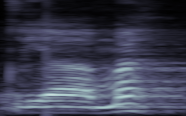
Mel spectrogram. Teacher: جب وقف کریں گے تو یہ گول تا جو ہے یہ ہائے ساکنہ سے بدل جائے گی، تو قیامہ پڑھا جائے گا۔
